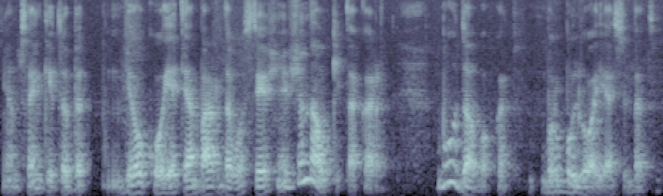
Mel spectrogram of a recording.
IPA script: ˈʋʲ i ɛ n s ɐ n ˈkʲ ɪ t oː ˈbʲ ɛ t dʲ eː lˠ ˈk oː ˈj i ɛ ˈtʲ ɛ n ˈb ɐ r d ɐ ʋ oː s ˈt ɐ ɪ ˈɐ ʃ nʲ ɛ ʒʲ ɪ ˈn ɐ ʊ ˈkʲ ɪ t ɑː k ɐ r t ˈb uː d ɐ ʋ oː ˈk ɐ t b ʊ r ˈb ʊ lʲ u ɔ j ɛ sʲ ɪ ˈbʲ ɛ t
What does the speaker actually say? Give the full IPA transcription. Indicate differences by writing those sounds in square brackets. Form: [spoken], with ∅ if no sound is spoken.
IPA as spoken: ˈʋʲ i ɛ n s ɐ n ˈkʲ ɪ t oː ˈbʲ ɛ t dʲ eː lˠ ˈk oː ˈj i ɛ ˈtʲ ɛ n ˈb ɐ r d ɐ ʋ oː s ˈt ɐ ɪ ˈɐ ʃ nʲ ɛ ʒʲ ɪ ˈn ɐ ʊ ˈkʲ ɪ t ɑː k ɐ r t ˈb uː d ɐ ʋ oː ˈk ɐ t b ʊ r ˈb ʊ lʲ u ɔ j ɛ sʲ ɪ ˈbʲ ɛ t

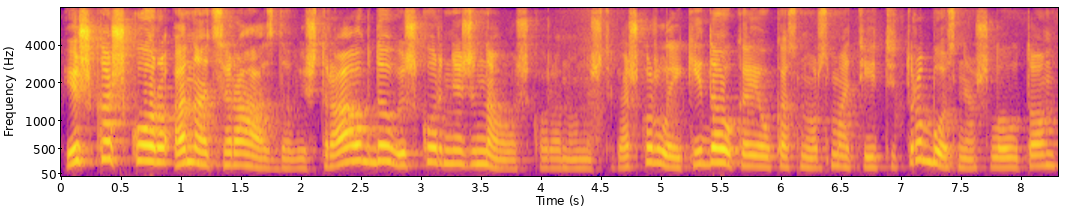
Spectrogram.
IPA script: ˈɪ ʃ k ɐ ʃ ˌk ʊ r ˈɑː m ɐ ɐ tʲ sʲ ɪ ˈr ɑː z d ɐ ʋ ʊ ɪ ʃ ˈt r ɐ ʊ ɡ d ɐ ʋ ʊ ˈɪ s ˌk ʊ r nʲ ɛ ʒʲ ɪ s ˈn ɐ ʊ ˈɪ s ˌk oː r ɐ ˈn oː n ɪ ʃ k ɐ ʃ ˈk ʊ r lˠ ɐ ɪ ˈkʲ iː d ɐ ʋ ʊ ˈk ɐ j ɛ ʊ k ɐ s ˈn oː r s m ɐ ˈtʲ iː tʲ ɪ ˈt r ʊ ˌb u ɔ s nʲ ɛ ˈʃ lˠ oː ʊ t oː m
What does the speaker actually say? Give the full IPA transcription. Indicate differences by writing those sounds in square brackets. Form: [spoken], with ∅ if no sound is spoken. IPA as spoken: ˈɪ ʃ k ɐ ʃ ˌk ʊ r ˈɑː [n] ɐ ɐ tʲ sʲ ɪ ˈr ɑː z d ɐ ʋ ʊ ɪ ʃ ˈt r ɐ ʊ ɡ d ɐ ʋ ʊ ˈɪ [ʃ] ˌk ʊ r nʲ ɛ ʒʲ ɪ [∅] ˈn ɐ ʊ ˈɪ [ʃ] ˌk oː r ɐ ˈn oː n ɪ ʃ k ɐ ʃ ˈk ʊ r lˠ ɐ ɪ ˈkʲ iː d ɐ ʋ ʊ ˈk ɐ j ɛ ʊ k ɐ s ˈn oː r s m ɐ ˈtʲ iː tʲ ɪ ˈt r ʊ ˌb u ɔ s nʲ ɛ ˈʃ lˠ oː ʊ t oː m

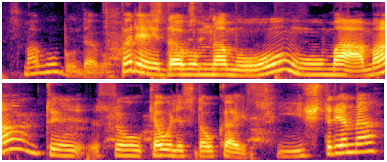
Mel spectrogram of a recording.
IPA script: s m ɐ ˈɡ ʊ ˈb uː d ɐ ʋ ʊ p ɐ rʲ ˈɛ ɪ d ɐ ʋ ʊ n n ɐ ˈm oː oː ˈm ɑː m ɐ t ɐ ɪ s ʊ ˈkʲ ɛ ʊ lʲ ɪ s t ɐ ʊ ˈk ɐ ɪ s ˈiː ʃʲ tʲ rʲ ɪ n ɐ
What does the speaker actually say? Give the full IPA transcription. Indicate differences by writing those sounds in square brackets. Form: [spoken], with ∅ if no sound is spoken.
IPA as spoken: s m ɐ ˈɡ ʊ ˈb uː d ɐ ʋ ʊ p ɐ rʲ ˈɛ ɪ d ɐ ʋ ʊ [m] n ɐ ˈm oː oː ˈm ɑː m ɐ t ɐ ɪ s ʊ ˈkʲ ɛ ʊ lʲ ɪ s t ɐ ʊ ˈk ɐ ɪ s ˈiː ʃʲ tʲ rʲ ɪ n ɐ

